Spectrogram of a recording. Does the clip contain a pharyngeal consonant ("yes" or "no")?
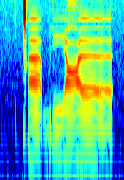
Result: yes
